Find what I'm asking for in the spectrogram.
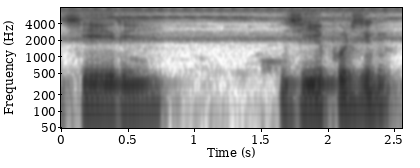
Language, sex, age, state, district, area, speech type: Bodo, male, 60+, Assam, Kokrajhar, urban, spontaneous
